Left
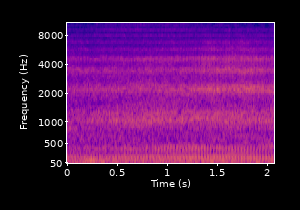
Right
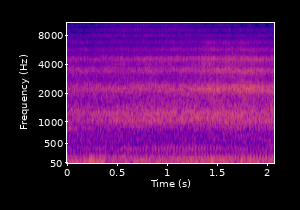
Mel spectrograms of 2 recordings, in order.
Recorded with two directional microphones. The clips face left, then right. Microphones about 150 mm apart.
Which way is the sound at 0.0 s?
45° left (ahead or behind).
